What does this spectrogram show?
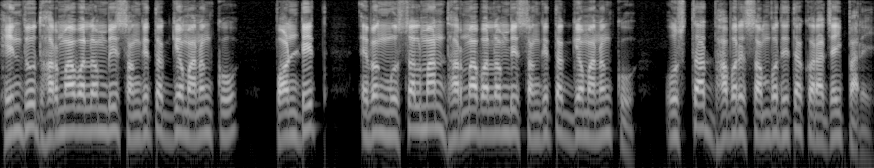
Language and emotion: Odia, neutral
